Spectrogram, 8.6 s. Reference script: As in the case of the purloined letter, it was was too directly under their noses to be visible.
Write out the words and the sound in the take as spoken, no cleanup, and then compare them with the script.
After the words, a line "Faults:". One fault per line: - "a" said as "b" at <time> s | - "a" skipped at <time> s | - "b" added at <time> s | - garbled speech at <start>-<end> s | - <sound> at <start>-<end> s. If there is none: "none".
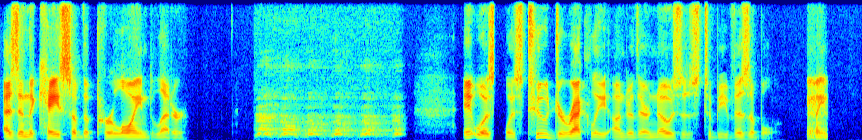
As in the case of the purloined letter, it was was too directly under their noses to be visible.
Faults:
- bark at 2.5-4.1 s
- laugh at 8.1-8.3 s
